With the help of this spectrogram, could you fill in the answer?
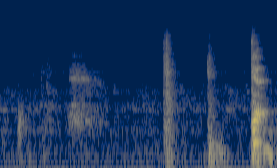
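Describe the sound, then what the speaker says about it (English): Creaky wooden floorboards upstairs give a few spaced, muffled creaks and thumps under footsteps, distant and faint beneath a quiet room with a little background talk. "Yeah, there's some creaky floorboards."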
